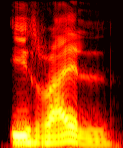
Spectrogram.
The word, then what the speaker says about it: Israel: Israel, Israel. En el resto de los casos se escribe simple y suena simple.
